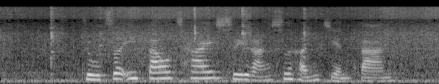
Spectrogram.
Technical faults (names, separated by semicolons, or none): none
